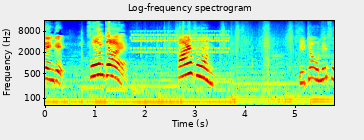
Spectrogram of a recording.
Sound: phone ringing

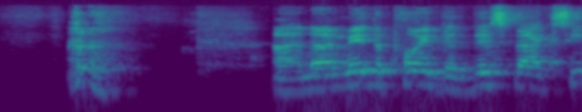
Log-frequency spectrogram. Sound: clears throat

